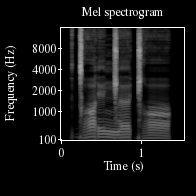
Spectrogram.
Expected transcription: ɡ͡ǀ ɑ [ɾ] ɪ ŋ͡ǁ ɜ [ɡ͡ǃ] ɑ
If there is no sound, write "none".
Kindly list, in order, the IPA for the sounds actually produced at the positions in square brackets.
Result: ɾ, ɡ͡ǁ

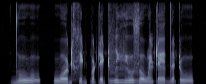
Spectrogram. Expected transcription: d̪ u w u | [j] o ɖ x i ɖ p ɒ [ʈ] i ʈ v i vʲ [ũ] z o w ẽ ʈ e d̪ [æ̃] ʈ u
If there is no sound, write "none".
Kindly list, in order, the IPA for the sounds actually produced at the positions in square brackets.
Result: w, ʈ, u, æ

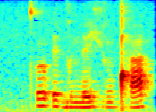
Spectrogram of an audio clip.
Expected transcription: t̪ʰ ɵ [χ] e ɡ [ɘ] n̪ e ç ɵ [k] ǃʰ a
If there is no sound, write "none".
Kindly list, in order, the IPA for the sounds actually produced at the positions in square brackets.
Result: ʔ, ʉ, ŋ

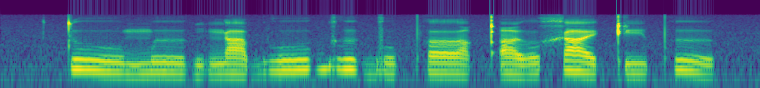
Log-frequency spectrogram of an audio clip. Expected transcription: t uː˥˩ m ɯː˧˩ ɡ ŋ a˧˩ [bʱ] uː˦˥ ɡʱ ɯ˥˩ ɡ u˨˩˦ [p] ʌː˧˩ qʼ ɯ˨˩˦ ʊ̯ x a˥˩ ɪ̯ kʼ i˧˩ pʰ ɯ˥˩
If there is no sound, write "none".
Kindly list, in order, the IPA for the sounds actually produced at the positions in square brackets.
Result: bʱ, pʰ

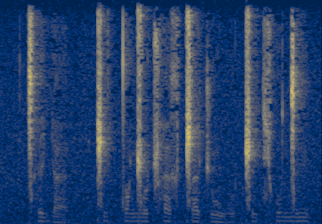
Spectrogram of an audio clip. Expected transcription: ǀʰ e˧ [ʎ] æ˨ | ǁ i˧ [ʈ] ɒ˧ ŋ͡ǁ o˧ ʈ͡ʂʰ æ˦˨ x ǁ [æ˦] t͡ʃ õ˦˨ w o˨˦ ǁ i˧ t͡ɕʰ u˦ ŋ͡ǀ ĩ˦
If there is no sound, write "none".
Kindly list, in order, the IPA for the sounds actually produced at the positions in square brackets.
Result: ʎ, tː, æ˦

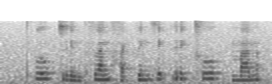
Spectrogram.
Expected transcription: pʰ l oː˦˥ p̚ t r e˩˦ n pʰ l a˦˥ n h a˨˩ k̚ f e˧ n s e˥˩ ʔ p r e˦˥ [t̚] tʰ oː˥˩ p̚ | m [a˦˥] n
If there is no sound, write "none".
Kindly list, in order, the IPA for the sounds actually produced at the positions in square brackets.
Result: k̚, a˦˥

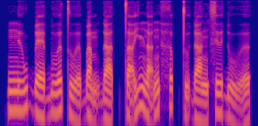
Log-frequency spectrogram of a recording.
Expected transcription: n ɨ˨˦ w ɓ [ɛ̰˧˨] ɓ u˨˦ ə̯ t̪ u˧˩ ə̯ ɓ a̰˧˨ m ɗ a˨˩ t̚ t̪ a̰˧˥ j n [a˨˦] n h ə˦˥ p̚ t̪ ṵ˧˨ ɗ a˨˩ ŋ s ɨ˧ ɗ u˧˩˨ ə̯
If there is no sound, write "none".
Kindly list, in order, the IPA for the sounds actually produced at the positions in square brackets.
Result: ɛ˨˩, a̰˧˥

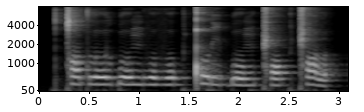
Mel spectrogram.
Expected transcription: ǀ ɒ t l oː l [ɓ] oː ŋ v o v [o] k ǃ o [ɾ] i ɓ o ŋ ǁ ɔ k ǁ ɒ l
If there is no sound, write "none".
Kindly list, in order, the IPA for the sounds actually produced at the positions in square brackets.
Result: ɓ, o, ɾ

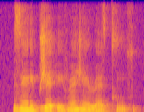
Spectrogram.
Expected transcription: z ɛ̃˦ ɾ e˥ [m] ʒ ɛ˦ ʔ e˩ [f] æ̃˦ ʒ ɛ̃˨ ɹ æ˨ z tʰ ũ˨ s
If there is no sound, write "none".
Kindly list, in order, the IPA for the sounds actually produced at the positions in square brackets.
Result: p, v

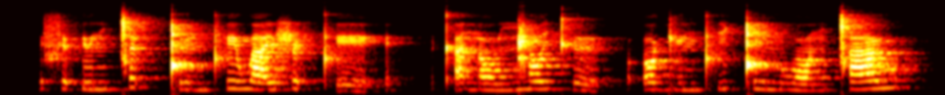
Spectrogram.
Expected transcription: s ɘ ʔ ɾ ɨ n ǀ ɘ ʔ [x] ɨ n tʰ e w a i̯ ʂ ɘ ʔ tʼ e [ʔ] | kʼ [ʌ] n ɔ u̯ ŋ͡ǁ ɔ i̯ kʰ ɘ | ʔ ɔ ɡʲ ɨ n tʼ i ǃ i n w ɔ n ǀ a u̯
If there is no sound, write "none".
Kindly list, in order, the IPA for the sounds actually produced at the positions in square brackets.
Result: ǃ, ʔ, a

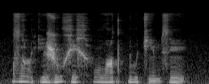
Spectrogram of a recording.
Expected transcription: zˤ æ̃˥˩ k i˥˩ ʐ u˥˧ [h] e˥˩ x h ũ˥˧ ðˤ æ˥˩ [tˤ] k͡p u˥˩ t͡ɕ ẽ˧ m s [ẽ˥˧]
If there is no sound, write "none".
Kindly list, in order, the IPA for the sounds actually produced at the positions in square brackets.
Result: x, d, ẽ˥˩

